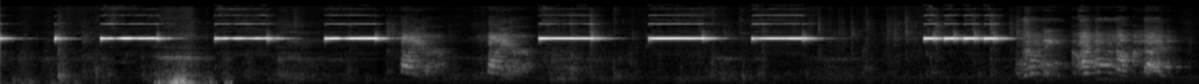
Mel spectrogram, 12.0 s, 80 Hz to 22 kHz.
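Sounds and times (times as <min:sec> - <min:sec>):
combined fire and carbon monoxide alarm beeping during a test: 0:00.0 - 0:04.0, 0:05.4 - 0:08.4, 0:09.2 - 0:10.2
fire and carbon monoxide alarm synthetic voice announcements: 0:04.0 - 0:05.4, 0:10.2 - 0:11.9.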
